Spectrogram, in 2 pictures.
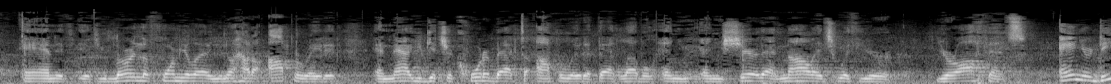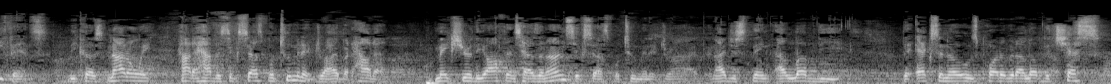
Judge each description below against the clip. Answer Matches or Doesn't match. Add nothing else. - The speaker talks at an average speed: Doesn't match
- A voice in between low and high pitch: Matches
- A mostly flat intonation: Matches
